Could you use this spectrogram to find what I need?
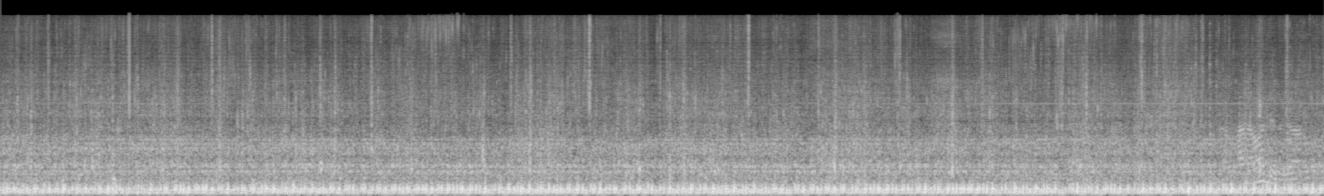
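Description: A swimmer splashes steadily through calm water with rhythmic arm strokes.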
